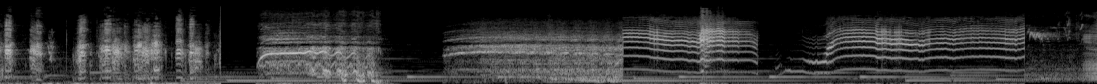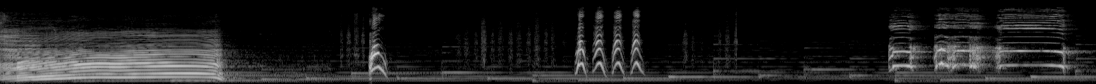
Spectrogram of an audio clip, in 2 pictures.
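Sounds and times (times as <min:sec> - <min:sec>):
gentle background music: 0:00.0 - 0:21.9
horse neighing: 0:02.6 - 0:10.0
cat meowing: 0:06.2 - 0:10.3
cow mooing: 0:10.8 - 0:13.3.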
